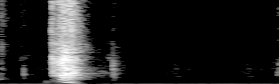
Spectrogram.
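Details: Single loud, explosive burst of air with a sharp onset in a quiet room, from a meme; sneeze.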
